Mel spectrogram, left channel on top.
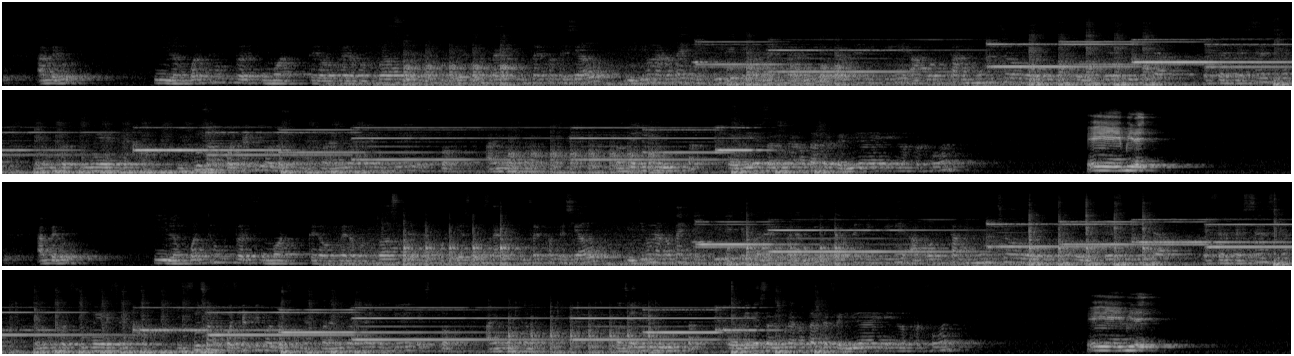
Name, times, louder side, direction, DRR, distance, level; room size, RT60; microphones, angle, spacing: voice 1, 0.3-0.7 1.5-6.0 6.2-11.7 12.0-12.9 13.2-17.4 17.7-18.2 19.0-19.9 20.1-22.4, equal, 75° right, 1 dB, 1.7 m, -35 dB
Knock, 3.2-21.6, equal, 45° right, 1.3 m, -37 dB
sound 1, 6.9-20.4, right 1 dB, ahead, 2.1 m, -32 dB
voice 2, 23.7-24.3, left 3 dB, 40° left, 8 dB, 0.5 m, -26 dB
7.5 x 6.3 x 3.1 m, 0.99 s
head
